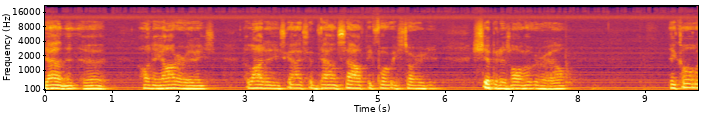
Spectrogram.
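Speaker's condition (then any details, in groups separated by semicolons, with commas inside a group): Parkinson's disease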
